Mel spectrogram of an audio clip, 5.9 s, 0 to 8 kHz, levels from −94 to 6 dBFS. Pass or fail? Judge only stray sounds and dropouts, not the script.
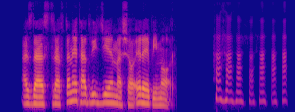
fail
